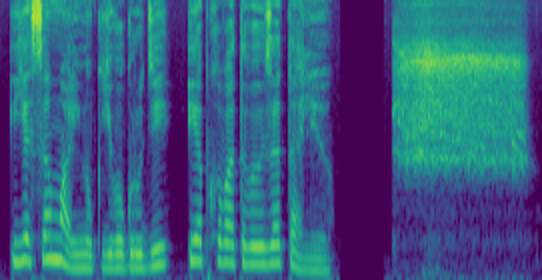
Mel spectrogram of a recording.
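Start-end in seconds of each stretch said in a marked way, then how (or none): 3.9-5.3 whispered gentle hush; soft shush. Acted. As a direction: hush her softly in a whisper. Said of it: "тихо шепчет он".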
